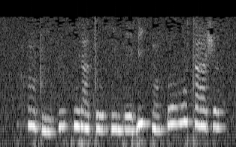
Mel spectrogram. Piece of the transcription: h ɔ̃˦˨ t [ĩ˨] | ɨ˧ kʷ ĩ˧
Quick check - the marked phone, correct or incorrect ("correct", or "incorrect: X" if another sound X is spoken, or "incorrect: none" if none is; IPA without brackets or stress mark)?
correct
